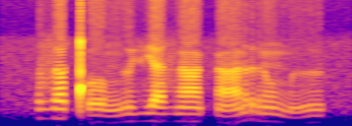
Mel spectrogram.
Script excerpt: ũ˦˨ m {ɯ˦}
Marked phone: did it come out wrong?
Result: no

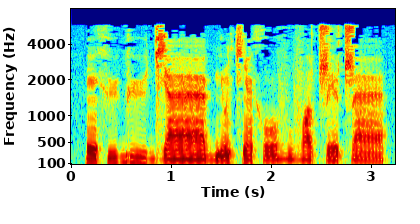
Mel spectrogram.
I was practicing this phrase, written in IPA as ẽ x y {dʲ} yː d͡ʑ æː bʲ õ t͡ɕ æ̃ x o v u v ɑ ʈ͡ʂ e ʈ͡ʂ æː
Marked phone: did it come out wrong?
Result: yes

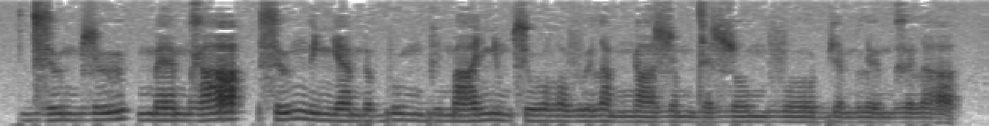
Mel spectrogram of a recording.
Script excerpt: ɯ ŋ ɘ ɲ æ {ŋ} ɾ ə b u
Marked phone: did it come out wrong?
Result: yes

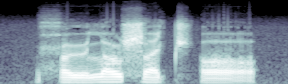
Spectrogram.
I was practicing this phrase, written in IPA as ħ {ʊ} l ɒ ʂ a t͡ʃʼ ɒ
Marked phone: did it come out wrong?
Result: yes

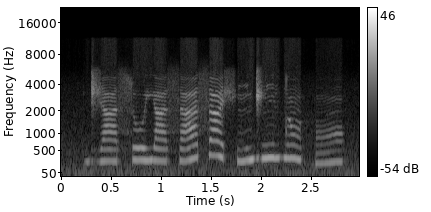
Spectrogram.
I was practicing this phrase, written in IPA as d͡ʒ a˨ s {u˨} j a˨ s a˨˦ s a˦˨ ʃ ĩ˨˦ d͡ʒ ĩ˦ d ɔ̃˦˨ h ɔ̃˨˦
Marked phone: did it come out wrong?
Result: yes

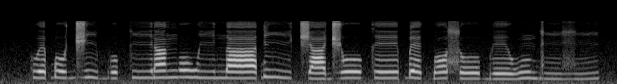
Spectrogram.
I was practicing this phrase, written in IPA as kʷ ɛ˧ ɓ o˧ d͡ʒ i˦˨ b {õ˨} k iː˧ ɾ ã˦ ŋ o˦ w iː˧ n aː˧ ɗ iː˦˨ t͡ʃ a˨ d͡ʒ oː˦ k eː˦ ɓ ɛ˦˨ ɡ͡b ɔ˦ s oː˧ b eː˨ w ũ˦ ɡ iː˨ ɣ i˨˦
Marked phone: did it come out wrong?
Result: yes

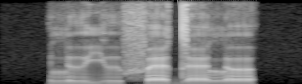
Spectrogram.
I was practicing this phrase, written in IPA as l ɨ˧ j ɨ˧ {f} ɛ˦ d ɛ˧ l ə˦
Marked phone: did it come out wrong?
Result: no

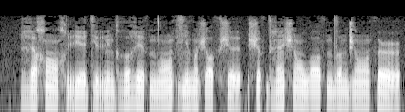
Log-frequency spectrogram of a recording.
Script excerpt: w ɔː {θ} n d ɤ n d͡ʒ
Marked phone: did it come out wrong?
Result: no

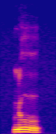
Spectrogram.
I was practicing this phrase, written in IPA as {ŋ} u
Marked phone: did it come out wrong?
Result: yes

